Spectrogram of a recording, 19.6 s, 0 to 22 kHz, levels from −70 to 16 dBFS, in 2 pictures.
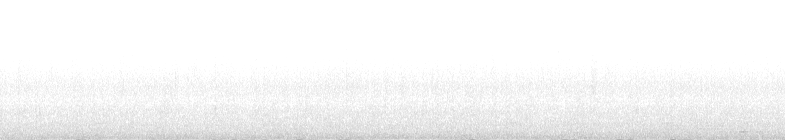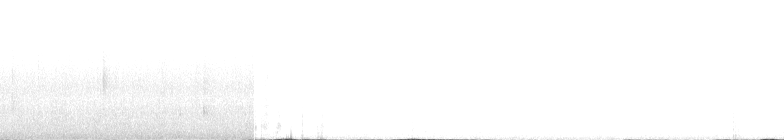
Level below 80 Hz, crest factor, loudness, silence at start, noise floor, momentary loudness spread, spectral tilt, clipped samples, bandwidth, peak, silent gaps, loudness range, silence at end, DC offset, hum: -34 dBFS; 24 dB; -38 LUFS; 3.75 s; -60 dBFS; 16 LU; -4.5 dB/octave; under 0.1%; 13.5 kHz; -4 dBFS; none; 13 LU; 0 s; under 0.1%; none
